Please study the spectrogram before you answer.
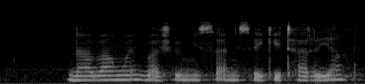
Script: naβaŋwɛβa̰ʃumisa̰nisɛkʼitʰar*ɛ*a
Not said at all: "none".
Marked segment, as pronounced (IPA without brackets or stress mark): i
